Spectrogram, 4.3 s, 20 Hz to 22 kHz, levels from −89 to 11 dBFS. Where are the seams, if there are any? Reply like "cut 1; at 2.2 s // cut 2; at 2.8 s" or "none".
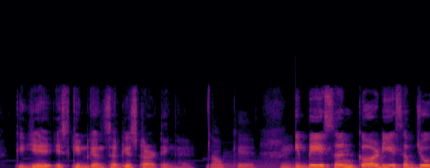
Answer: cut 1; at 3.0 s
